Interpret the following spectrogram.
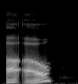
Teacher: that little catch in your throat in the middle of uh-oh, that is a glottle stop. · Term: glottal stop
